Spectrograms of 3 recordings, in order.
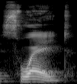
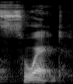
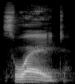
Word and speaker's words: suede: We say swayed and not swed sentence. Some even call this word suit as the case may be based on the spelling.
